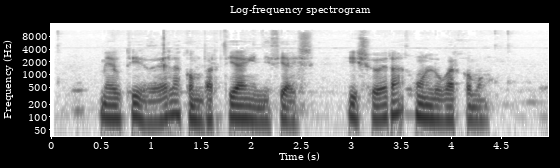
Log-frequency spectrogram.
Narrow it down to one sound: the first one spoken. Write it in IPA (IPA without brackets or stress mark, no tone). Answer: m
